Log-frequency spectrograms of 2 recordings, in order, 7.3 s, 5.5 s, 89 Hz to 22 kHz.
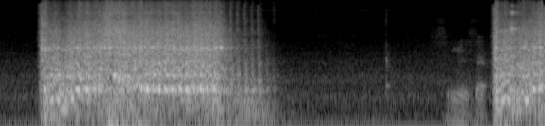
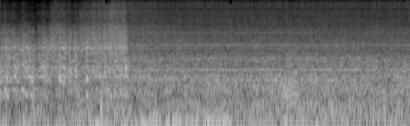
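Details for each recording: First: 1997 GM truck (Chevy Silverado) 5.7 Vortec 350 V8, cold no-start, towed in (starts when block heaters warm it): quick, even cranking in two bursts, about four compressions a second, never catching; low fuel pressure, failing fuel pump suspected, regulator not ruled out. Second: 1997 GM truck with 5.7 Vortec V8, towed in for a no-start-cold condition from low fuel pressure, after fuel pump replacement. Cold start at minus four in wind and snow: brief crank, prompt firing, smooth steady idle. A healthy cold start.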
